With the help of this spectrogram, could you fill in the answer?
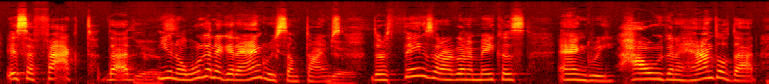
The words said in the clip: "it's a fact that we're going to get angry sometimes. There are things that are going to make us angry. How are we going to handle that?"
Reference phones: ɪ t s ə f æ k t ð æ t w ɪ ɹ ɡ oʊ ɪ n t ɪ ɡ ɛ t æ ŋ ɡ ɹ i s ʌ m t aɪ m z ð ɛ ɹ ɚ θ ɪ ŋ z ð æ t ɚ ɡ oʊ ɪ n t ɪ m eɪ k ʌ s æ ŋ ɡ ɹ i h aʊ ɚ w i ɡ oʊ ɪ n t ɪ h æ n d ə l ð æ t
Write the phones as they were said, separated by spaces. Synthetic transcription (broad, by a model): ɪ t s ə f æ k t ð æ t w ɪ ɹ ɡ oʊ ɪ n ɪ ɡ ɛ t æ ŋ ɡ ɹ i s ʌ m t aɪ m z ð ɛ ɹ θ ɪ ŋ z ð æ t ɚ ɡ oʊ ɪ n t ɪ m eɪ k ʌ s æ ŋ ɡ ɹ i h aʊ ɚ w i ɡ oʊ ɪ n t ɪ h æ n d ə l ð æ t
